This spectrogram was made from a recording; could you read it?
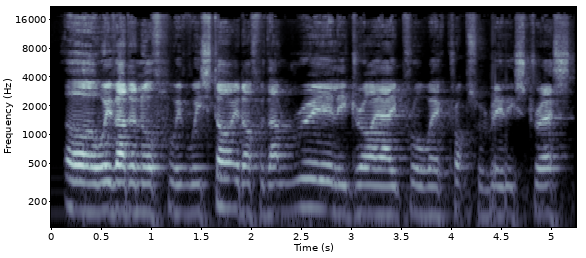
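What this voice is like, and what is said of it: Wolverhampton-area Staffordshire accent twang. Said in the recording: “I detect a certain twang to your accent ... I'm just in South Staffordshire, so not too far from Wolverhampton, which is probably the twang you're hearing”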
